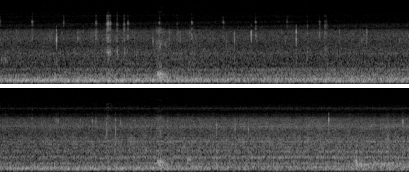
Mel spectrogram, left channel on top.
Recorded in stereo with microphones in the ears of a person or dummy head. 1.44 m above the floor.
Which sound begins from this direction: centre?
A whoosh, at 1.5 s.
